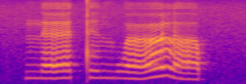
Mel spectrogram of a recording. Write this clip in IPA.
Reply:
n̪ ɛː˨˧ t̪ ɪ˨ ŋ w œː˨˥ l ɐ˨ p̚

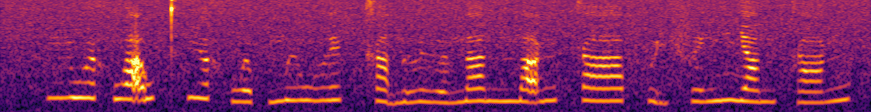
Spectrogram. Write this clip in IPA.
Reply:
n u˧ ə̯ h w a̰˧˥ w t̪ʰ i˧ ə̯ h w ə˨˩ p̚ m ɨ˧ w l e˦˥ k̚ x a̰˧˨ n l ɨ˧˩ ə̯ n a˧ n m a̰˧˥ ŋ k aː˧ f ɨ̰˧˨ j f e˨˦ ŋ ɲ a˧ n k a˨˦ ŋ

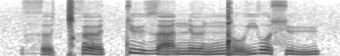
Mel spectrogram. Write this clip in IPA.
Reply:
h ə̰˧˩˧ ǀʰ œ˧˩˧ tː y˦˨ ð a̰˦˨ n ø˨˩ ŋ͡ǃ o̰˧˩˧ j o˦˨ s y˧˩˧

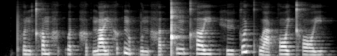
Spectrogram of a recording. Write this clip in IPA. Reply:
pʰ ɵ˨ n kʰ ɐ˧ m h ɐ˧ k̚ l ɐ˨ k̚ h ɐ˨ k̚ n̪ aː˧ j h ɐ˥ k̚ n̪ ɐ˨ p̚ kʷ ɐ˨ n h ɐ˨ t̚ kʰ ʊ˥ ŋ kʰ ɐ˥ j | h yː˨ k ɵ˥ ɥ kʷʰ aː˨˩ k ɔː˧ j kʰ ɔː˧ j

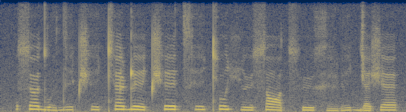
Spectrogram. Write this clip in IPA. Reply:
s œ˦ d w ə̤˨ d e̤˦ t͡ʃʰ e̤˦ cʰ ɛ˦ ɖ e˦˨ t͡ʃʰ e˦ t͡sʰ e̤˦ cʰ ʊ˦ ç y˨ s ɒ˦˨ t͡sʰ y˨ x ɛ̤˨ ɽ e̤˦ ɟ ɛ˨ ʃ ɛ˦

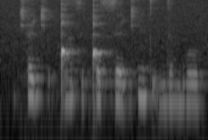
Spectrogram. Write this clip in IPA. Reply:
cʰ ɛ cʰ ə̰ ɡ͡ǃ ã s e ǃ ɛ z s ɛ cʰ ĩ t ḭ n d ɛ m b o

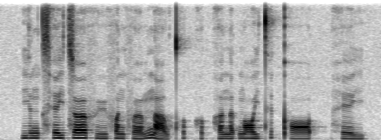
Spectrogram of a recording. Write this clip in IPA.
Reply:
j ɪ˨˧ ŋ t͡sʰ e˧ j t͡s œː˧ f yː˨˧ f ɐ˧ n f œː˨˥ m n̪ aː˨˩ w t̪ʰ ʊ˧ k̚ h ʊ˨˥ k̚ h ɐ˧ n ɐ˧ t̚ n̪ ɔː˧ j t̪ʰ ɪ˥ k̚ pʰ ɔː˧ t̚ | h e˨ j

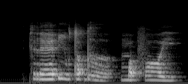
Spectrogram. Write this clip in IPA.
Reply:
k r ɛː˦˥ ʔ iː˧ w t ɔ˥˩ ʔ d ɤː˧ | m ɔ˨˩ ʔ f ɔː˧ j

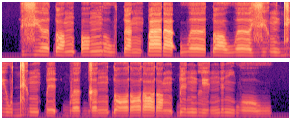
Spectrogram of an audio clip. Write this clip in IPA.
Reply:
zʲ ɜ˦˨ ɗ ɒ˨˥ ŋ ʔ ɔ˨˥ ŋ ɾ o˩ w ɗ a˩ ŋ k͡p a˦ ɾ a˩˧ ʔ w ɜ˦˨ ɗ ɒ˦˨ w ɜ˦˨ zʲ ɔ˦ ŋ dʲ e˦˨ w dʲ o˦ ŋ k͡p e˩˧ ʔ b ɜ˩ ɡ ɜ˩˧ ŋ ɗ ɔ˩˧ ɾ ɔ˦ ɾ ɒ˦˨ ɾ ɒ˩ ŋ ɓ e˦ ŋ lʲ e˩ ŋ e˦˨ ŋ w o˩ w

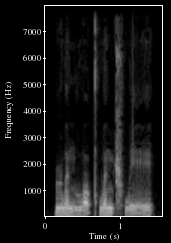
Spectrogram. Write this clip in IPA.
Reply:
ɻ w ə˥˩ n l w ɔ̰˨˩ kʰ w ə˥ n ʈ͡ʂʰ w ḛ˨˩˦ ɪ̯

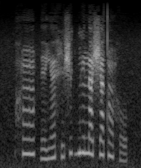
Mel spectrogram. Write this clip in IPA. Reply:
h ɔ̃˦ | e˨ j ɛ̃˨˦ h i˧ ʃ i˦ ɡ͡b ĩ˦ n a˦ ʃ a˦ t ɔ̃˦˨ h o˨

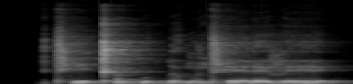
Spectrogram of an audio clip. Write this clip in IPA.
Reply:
tʰ iː˦ kʼ ã˨ k͡p u˦ ɡ͡b ɛ˦ ɡʷ ĩ˦ tʰ eː˦ ɾ eː˦ v eː˦

